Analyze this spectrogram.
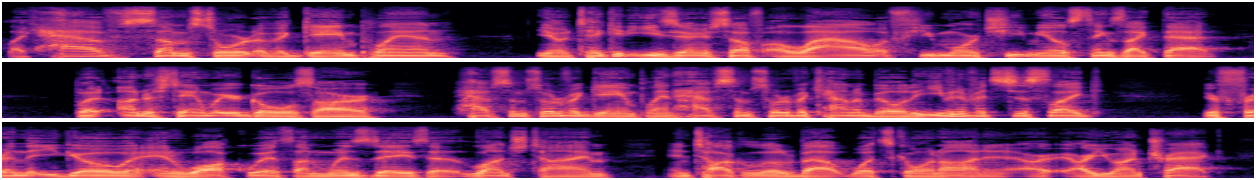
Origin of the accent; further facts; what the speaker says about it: Indiana, United States; I'm from Indiana. We have mamaws and Papa's here.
